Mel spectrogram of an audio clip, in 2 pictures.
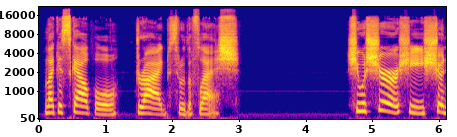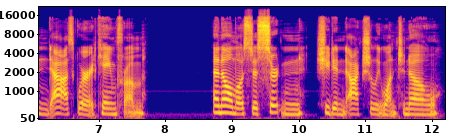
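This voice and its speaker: A woman's voice: medium pitch, takes it slowly, a bit bright, smooth, no room sound. A woman reading scripted fiction as an audiobook narrator.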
